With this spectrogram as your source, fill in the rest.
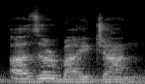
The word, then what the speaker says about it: Azerbaijan: this time we are doing the country called azerbaijan i am not pronouncing it wrong might be you sound it wrong it's a z e r b a i j a n other by john if you in as an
